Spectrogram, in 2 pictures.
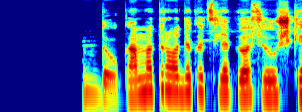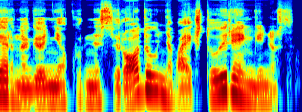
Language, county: Lithuanian, Vilnius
